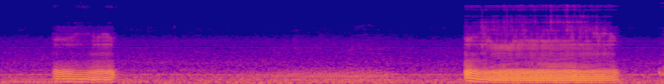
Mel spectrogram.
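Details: Sleeping female French Bulldog named Mini snores twice, first a short half-second snort, then after a quiet pause a longer, louder, droning rasp of about a second and a half over soft background hiss.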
